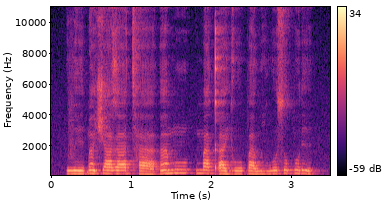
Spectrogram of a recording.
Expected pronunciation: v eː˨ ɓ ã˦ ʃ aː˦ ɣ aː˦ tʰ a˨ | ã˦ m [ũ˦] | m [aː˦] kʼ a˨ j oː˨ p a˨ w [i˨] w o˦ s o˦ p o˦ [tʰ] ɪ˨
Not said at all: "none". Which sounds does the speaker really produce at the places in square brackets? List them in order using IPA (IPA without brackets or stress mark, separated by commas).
ũ˦, a˦, i˨, ɾ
